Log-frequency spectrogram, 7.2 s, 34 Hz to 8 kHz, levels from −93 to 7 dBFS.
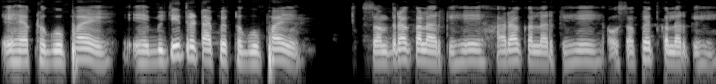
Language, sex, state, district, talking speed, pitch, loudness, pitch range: Chhattisgarhi, male, Chhattisgarh, Jashpur, 225 wpm, 150 Hz, -17 LUFS, 140-160 Hz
